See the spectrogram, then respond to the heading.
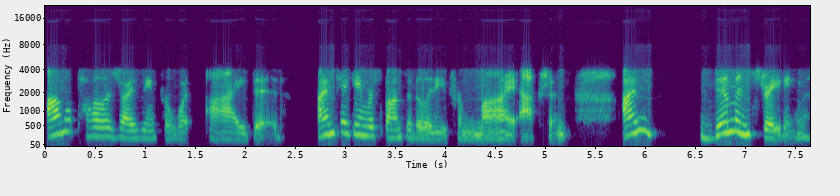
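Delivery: ordinary talk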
